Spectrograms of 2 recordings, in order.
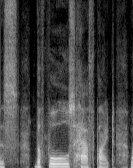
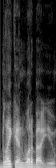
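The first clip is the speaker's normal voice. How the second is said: plain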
